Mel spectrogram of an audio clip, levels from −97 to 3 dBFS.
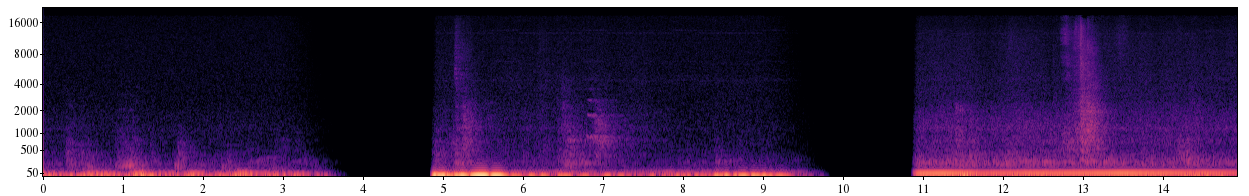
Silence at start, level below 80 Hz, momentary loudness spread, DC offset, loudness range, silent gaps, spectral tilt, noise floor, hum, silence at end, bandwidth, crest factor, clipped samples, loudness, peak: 0 s; -36 dBFS; 22 LU; under 0.1%; 19 LU; none; -6 dB/octave; under -90 dBFS; none; 0 s; 14.5 kHz; 18 dB; under 0.1%; -39 LUFS; -10 dBFS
